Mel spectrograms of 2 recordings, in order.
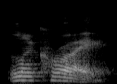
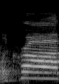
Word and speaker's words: LaCroix: The correct answer is LaCroix, right? But people pronounce it wrong all the time. So many people have heard say it LaCroix, people call it LaCroix.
